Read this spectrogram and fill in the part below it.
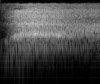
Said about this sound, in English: And the monkeys are chanting.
